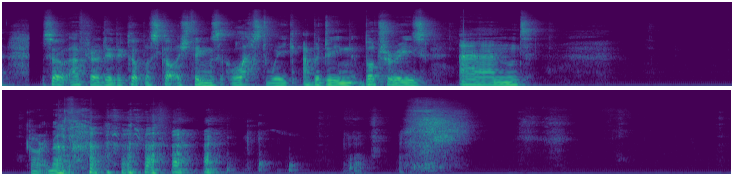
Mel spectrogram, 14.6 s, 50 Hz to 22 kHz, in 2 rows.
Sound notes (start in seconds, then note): 8.0 laughing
